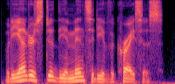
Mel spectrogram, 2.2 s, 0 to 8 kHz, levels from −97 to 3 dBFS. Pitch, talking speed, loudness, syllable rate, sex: 110 Hz, 220 wpm, -17 LUFS, 7.1 syllables/s, male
